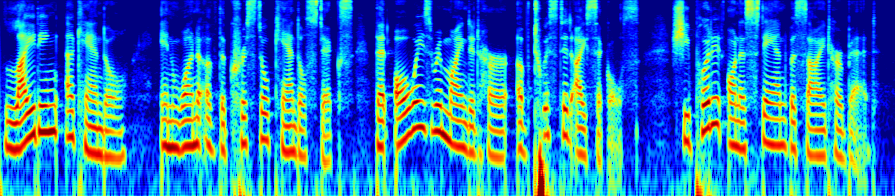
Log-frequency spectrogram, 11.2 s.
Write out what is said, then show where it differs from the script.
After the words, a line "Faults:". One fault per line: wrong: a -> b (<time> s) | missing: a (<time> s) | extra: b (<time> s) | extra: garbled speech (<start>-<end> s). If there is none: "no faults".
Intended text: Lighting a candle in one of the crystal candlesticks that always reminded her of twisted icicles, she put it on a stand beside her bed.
Lighting a candle in one of the crystal candlesticks that always reminded her of twisted icicles, she put it on a stand beside her bed.
Faults:
no faults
